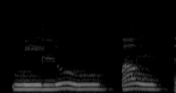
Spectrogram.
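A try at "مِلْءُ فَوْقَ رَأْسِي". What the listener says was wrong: Lu-nya pendek. Milu fauqorosi.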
